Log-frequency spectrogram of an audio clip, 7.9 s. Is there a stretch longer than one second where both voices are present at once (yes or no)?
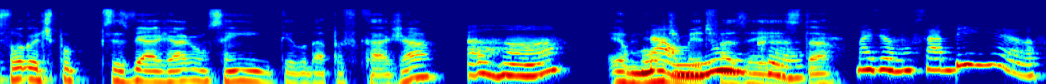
yes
